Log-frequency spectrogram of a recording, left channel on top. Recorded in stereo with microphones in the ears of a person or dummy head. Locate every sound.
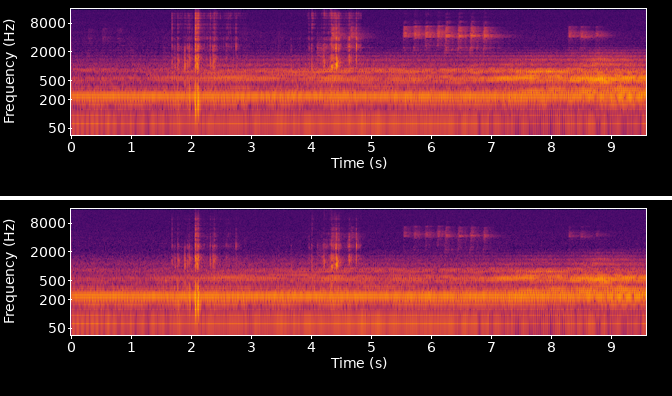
0.0 s a helicopter: 45° left (ahead or behind)
1.7 s a bell: 30° left (ahead or behind)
